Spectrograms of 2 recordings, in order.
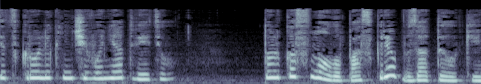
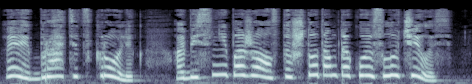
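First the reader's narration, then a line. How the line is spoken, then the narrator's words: Shouting. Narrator (Russian): матушка Медоуз закричала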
